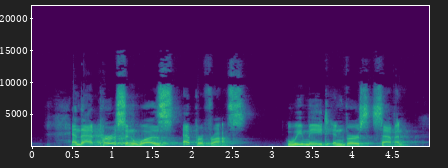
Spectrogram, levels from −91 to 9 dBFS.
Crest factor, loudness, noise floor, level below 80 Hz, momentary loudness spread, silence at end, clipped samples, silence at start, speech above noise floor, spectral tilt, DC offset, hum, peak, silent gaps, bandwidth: 14 dB; -16 LUFS; -57 dBFS; -54 dBFS; 8 LU; 0.25 s; under 0.1%; 0.5 s; 41 dB; -3.5 dB/octave; under 0.1%; none; -4 dBFS; none; 14.5 kHz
